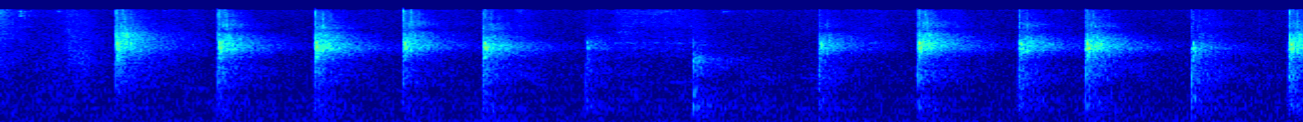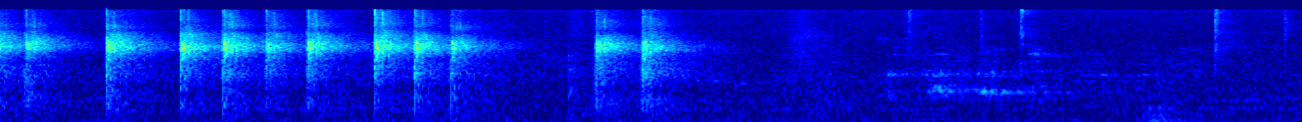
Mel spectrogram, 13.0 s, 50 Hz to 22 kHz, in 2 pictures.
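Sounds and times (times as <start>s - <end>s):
chalk tapping on chalkboard: 4.1s - 9.9s.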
